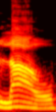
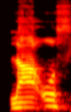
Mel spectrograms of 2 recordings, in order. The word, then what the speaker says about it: Laos: Kasi ang alam ko law pero yung iba laos yung pag bigkas. Paano ba ma'am? Yes bombukier that's true. Ah Laos is the name of the country but uh pag dito ka na yung tawag sao law.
